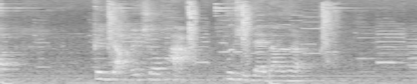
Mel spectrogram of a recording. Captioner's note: imitating the uncle's tone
